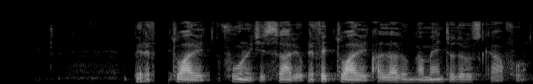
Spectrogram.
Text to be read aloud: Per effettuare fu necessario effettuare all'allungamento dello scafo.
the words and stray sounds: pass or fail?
fail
